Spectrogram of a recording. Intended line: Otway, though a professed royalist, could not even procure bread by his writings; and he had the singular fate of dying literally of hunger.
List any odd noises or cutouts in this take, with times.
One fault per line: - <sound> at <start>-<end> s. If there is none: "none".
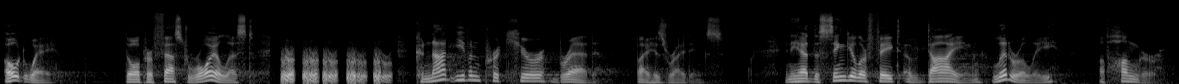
- laugh at 2.8-3.9 s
